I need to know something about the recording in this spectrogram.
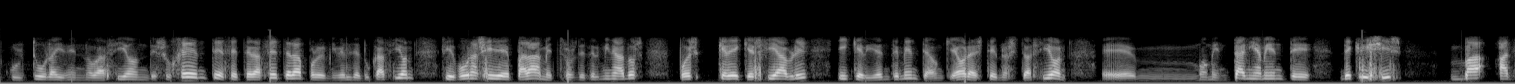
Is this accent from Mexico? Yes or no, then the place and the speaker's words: no; Spain; El ataque a una economía relativamente grande, como la española, somos el octavo, el noveno país industrial del mundo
